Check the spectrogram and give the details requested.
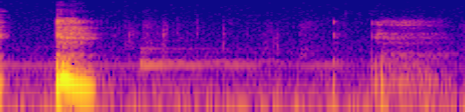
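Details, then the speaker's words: A woman with asthma, feeling an attack coming on in the morning and short of breath, gives a single short voiced cough, then a faint second cough, over quiet background music: asthmatic cough. "ちょっとね、今日も発作気味ですね。はい、ちょっと苦しい。"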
